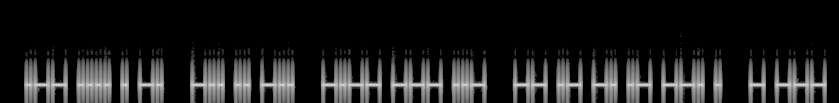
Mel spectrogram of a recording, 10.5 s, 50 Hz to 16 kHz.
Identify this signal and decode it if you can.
Morse code, heard as a keyed tone, about 22 wpm, 700 Hz. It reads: WHEN DID YOU MANAGE TO
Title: Sentences from Top 1400 Words 22wpm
